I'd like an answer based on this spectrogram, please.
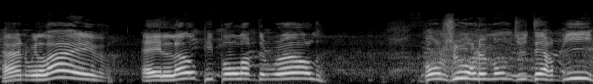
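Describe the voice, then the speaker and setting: Long, frequent pauses and ordinary pitch variation over noticeable background noise. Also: man. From France. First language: French. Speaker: sports commentator. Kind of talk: live commentary. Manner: halting, with many fillers.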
